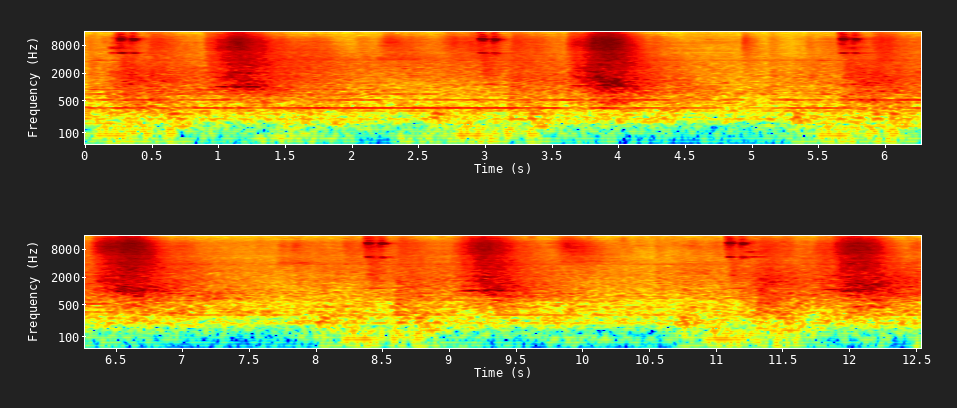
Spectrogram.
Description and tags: Field recording from Whirlpool factory in Wroclaw Poland. Big machines and soundscapes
